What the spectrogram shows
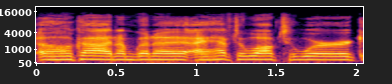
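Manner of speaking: ordinary delivery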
